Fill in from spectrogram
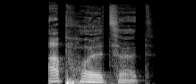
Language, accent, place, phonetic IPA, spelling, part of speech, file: German, Germany, Berlin, [ˈapˌhɔlt͡sət], abholzet, verb, De-abholzet.ogg
- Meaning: second-person plural dependent subjunctive I of abholzen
